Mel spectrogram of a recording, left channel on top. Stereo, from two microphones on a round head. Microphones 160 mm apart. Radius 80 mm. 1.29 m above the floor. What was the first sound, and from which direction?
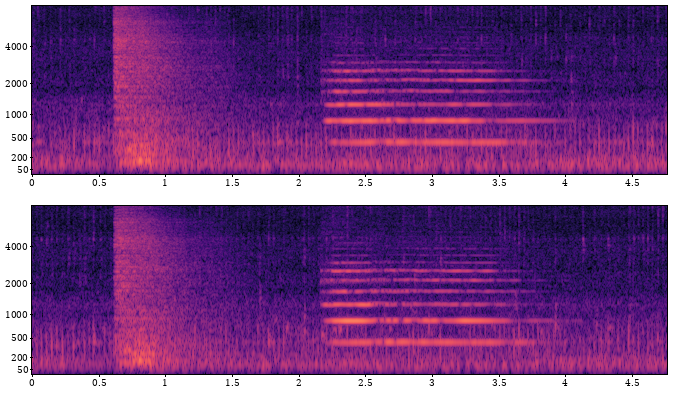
An explosion, 60° left (ahead or behind).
